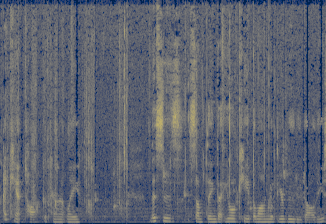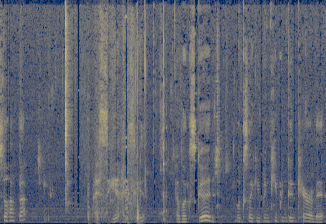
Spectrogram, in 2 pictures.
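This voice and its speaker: A female ASMR performer plays a laid-back vampire, young for her kind, guiding a client in a soft, partly whispered roleplay. Her mid-pitched voice rambles and halts as she loses her train of thought, sounding casual and a little exasperated, and the recording is noticeably noisy.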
